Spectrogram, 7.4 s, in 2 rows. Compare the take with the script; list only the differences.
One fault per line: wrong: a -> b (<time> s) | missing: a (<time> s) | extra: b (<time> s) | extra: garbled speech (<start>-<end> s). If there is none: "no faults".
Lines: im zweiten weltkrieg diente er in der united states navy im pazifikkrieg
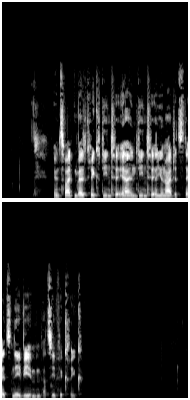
wrong: der -> diente (2.7 s)
extra: im (4.4 s)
